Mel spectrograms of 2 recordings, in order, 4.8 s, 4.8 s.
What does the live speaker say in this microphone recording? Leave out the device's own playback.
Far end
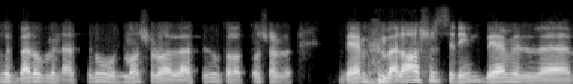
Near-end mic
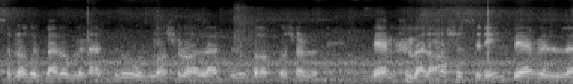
none

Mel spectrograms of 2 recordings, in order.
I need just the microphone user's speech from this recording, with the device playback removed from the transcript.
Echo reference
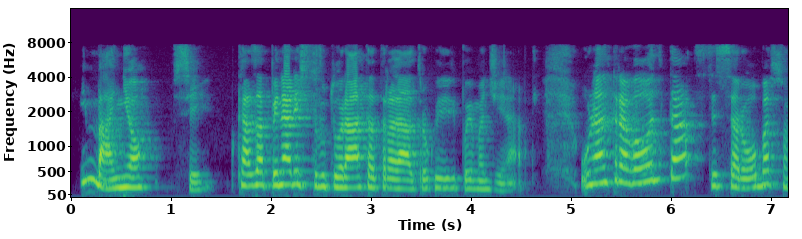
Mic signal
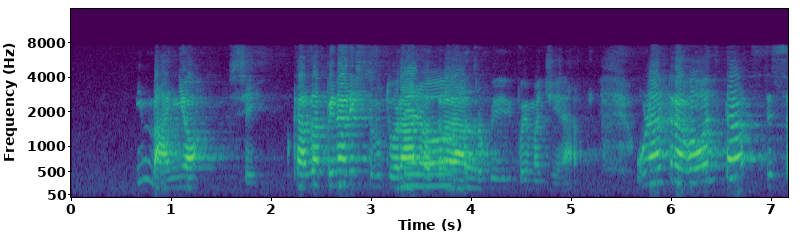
però

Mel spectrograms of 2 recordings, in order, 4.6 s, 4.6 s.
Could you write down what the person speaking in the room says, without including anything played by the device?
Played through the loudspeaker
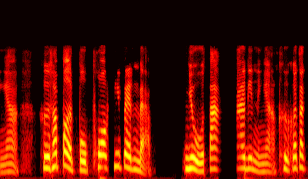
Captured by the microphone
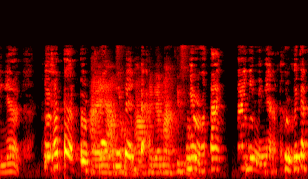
พยายามเสมอภาพให้ได้มากที่สุด

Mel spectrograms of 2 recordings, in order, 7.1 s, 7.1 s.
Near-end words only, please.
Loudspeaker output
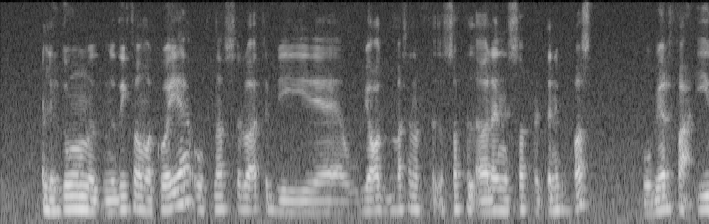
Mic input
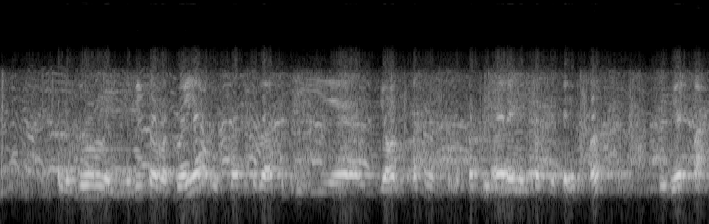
none

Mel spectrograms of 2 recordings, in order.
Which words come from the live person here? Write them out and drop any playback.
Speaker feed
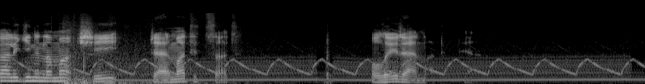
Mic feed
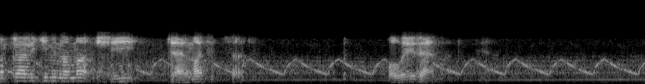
none

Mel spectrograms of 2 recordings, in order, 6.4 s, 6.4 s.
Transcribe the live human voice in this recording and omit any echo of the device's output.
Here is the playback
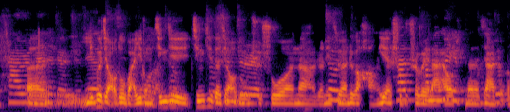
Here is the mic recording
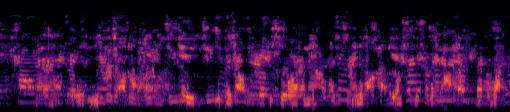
none

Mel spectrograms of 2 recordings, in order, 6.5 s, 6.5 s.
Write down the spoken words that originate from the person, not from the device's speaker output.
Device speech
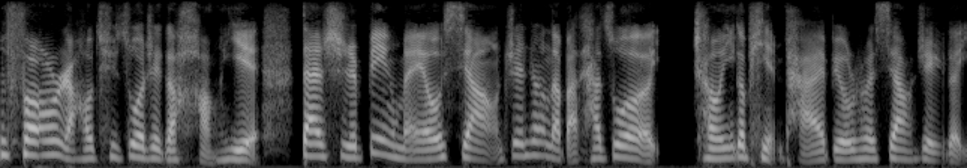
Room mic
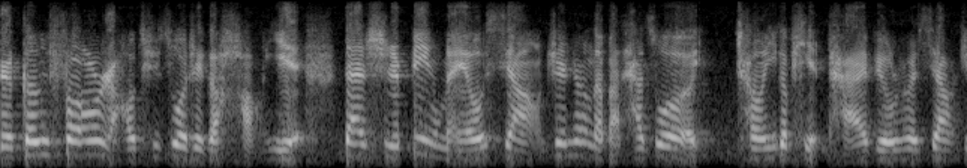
none

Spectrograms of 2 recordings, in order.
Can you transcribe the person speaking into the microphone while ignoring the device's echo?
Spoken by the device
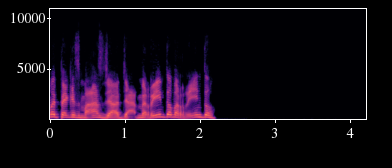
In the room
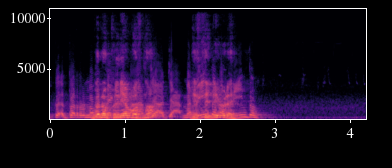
Bueno, peleamos, ¿no? Yo estoy libre.

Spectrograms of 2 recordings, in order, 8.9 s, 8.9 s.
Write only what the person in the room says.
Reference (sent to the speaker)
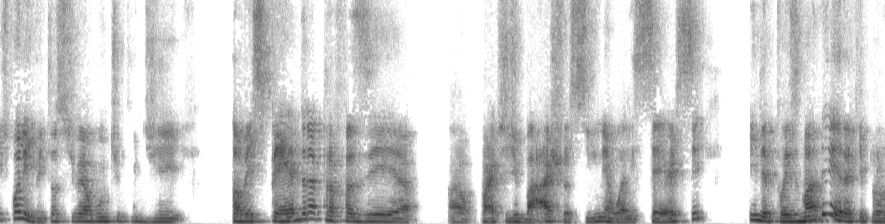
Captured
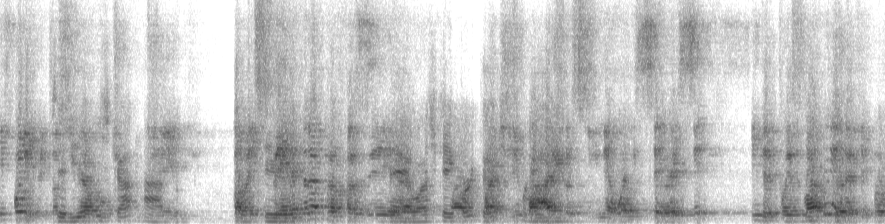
Seria buscar água. Porque é, eu acho que é importante demais, né?

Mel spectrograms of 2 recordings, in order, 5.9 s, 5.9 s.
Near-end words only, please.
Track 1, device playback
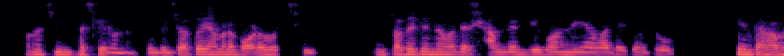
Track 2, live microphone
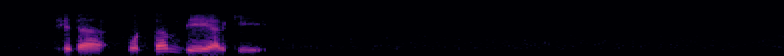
সেটা পড়তাম দিয়ে আর কি

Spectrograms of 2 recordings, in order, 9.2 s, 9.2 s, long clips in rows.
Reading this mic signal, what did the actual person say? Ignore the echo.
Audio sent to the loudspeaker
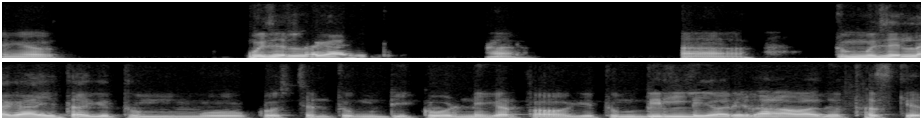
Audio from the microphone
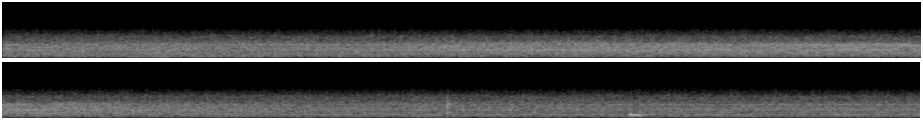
none

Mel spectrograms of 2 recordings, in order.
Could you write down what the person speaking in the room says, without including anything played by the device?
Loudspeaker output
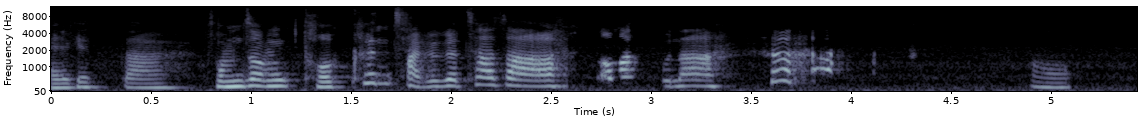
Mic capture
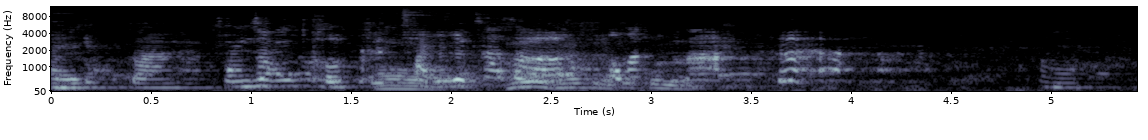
어, 가면 갈수록 조금

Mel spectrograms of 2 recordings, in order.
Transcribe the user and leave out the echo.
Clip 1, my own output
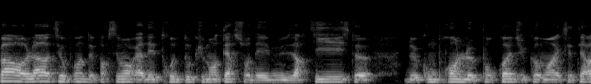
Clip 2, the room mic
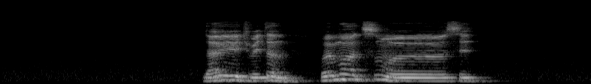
Ah oui, oui, tu m'étonnes. Ouais, moi, de toute façon, euh, c'est...

